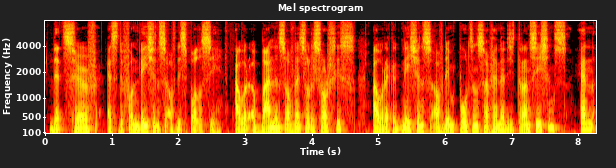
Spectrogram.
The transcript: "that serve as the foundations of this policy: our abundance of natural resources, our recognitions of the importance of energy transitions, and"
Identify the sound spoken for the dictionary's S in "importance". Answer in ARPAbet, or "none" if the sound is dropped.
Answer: S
